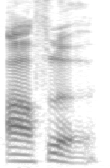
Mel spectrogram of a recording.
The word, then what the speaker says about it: Harfleur: I'm in French, they don't pronounce the H. So, Harfleur.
